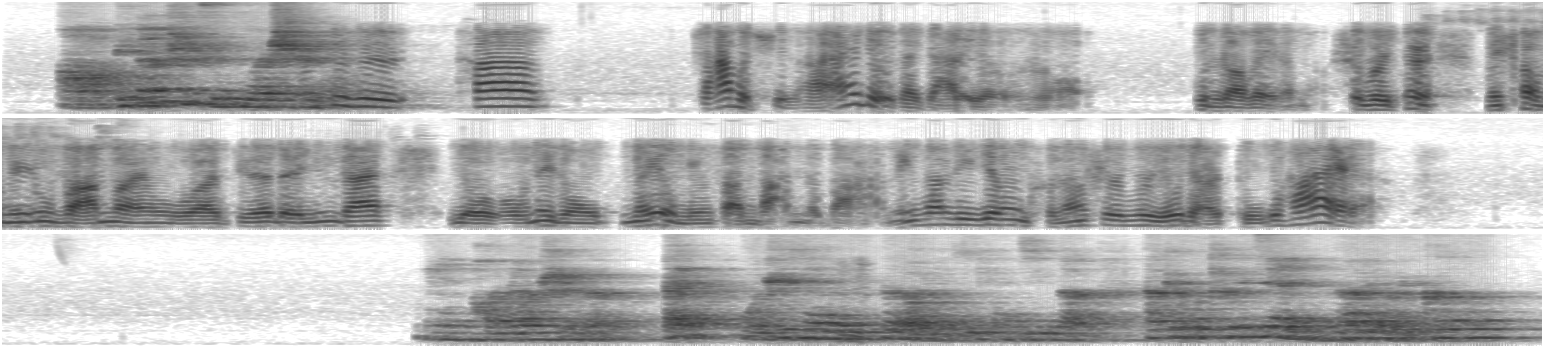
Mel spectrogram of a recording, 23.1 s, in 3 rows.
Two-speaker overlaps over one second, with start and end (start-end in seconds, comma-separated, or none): none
